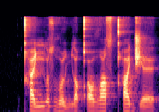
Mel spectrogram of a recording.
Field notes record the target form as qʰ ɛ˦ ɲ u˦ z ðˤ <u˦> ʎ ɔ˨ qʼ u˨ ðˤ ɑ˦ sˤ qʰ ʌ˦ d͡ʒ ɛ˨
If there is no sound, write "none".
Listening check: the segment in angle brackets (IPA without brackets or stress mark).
u˨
